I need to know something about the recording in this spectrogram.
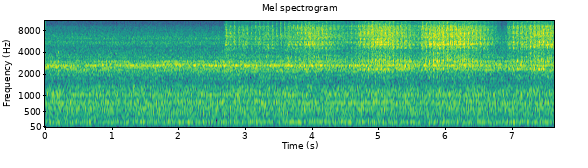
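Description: A bowl gouge cuts into a spinning block of wood, peeling off shavings.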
